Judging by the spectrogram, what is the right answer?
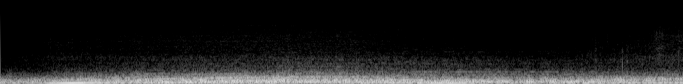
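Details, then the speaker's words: Saturn Vue on jack stand, one front wheel spinning under engine revs: deep steady rumbling growl swelling with speed, audible even at low speeds; bad front wheel bearing. "I can definitely hear it even at low speeds."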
